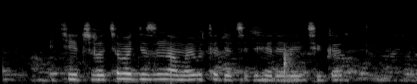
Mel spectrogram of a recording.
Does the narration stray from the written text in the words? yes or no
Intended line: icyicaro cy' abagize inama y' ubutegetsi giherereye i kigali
no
